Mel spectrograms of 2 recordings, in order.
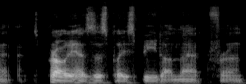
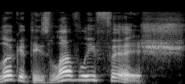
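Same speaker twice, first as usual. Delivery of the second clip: loud, high, in-character exclaiming voice; 12 semitones higher, 7 dB louder than usual. Voicing a character admiring the fish: loud in character.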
